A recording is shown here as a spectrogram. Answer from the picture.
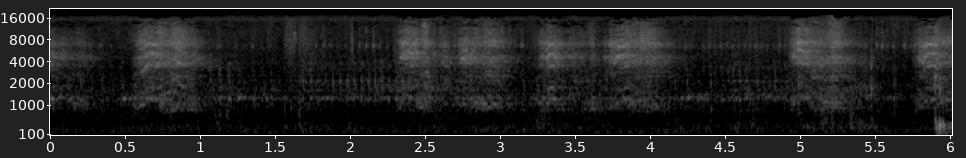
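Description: Faint motor whirring from a small homemade wheeled robot driving on a hardwood floor, coming in short high-pitched bursts about once a second as its steered front wheel turns back and forth.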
